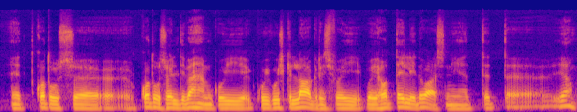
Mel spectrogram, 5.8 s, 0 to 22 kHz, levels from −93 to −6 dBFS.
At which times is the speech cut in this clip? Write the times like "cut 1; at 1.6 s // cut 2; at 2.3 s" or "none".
none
